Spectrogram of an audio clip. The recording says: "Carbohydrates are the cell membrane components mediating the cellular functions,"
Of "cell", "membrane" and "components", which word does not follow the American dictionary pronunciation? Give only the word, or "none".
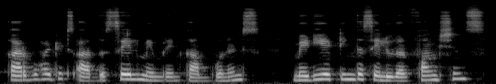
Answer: membrane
